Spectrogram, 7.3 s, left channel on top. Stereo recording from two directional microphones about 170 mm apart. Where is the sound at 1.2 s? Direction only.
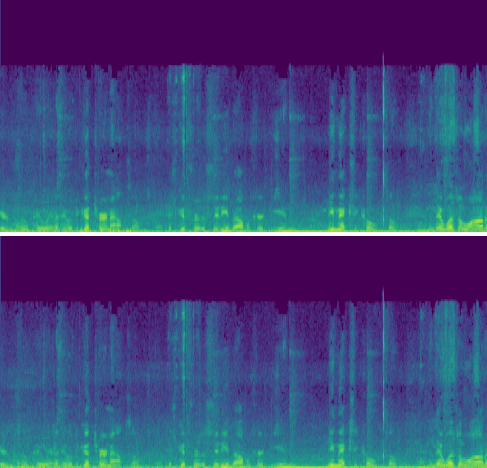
15° right (ahead or behind).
